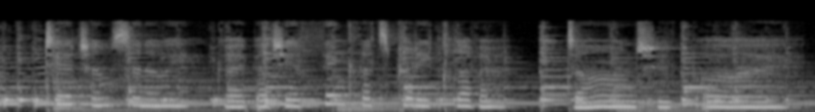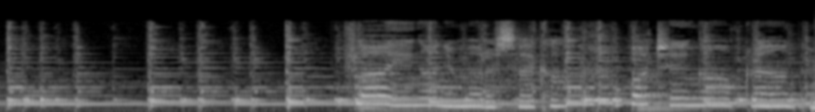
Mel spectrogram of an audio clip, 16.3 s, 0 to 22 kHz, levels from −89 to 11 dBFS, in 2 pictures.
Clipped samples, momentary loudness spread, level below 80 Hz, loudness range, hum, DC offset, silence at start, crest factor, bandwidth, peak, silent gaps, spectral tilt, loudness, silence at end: under 0.1%; 9 LU; -54 dBFS; 5 LU; none; under 0.1%; 0 s; 14 dB; 10.5 kHz; -10 dBFS; none; -5 dB/octave; -23 LUFS; 0 s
